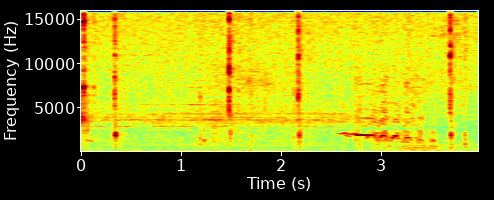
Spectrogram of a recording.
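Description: A horse in the video game Assassin's Creed Odyssey whinnies briefly in the middle distance over a steady low ambient hum, with a few faint clicks around it; no voices.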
